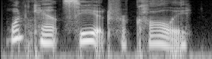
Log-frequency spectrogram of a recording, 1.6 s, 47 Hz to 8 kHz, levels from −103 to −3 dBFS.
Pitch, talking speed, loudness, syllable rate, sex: 205 Hz, 225 wpm, -19 LUFS, 5.8 syllables/s, female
